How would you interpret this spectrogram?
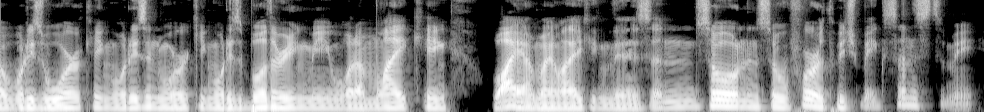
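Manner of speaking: ordinary delivery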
